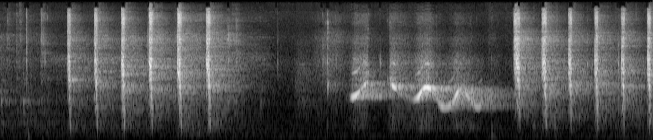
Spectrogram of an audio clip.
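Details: Rose-ringed parakeet, a talking pet bird, giving a run of sharp clicking taps, then a short sequence of stepped, wavering whistles, followed by more rapid clicks.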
